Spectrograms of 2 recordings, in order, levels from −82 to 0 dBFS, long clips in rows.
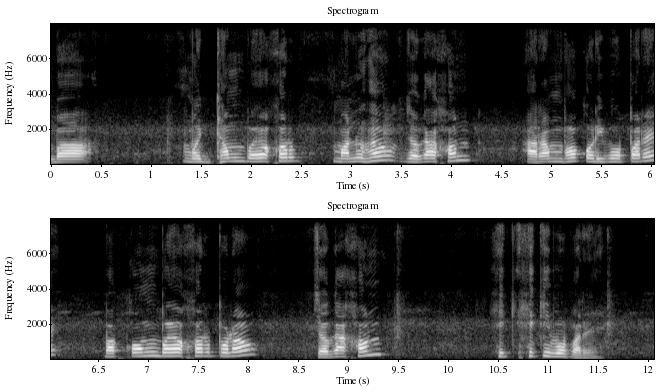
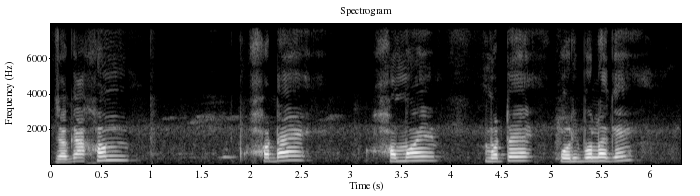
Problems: constant background noise, background conversations at intervals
